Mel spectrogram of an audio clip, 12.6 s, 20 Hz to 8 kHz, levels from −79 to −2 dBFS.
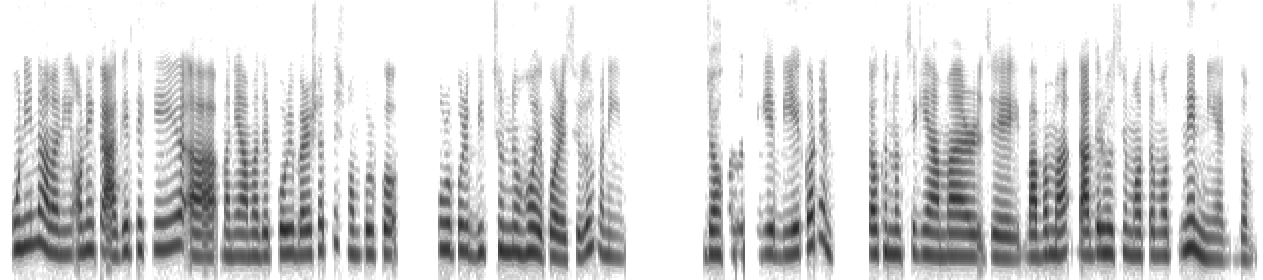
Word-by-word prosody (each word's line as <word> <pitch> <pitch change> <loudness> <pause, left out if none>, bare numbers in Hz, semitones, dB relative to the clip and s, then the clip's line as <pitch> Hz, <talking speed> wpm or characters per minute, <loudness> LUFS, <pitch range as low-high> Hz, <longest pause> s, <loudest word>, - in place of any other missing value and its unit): উনি 265 +2 +3
না 300 - +3
মানে 210 -1 -1
অনেক 245 +1 -1 0.2
আগে 225 +4 0
থেকেই 250 +1 -2 0.3
আ - - +6 0.3
মানে 195 0 -3
আমাদের 200 0 -1
পরিবারের 215 -1 +2
সাথে 245 +5 -4
সম্পর্ক 215 0 -2 0.5
পুরোপুরি 245 -2 0
বিচ্ছিন্ন 230 +1 -1
হয়ে 220 -4 +4
পড়েছিল। 190 +1 0
মানে 200 -3 -6 1.0
যখন 210 +1 +1
হচ্ছে 215 -1 -12
গিয়ে 215 0 +1
বিয়ে 215 +2 +2
করেন, 305 -1 +2 0.4
তখন 220 +1 +2
হচ্ছে 215 +1 -4
গিয়ে 210 -1 0
আমার 195 0 +3 0.2
যেই 185 -2 0 0.2
বাবা-মা 205 +2 +4 0.2
তাদের 205 +2 +5
হচ্ছে 220 +1 -1
মতামত 205 0 -2
নেননি 210 -9 +2
একদম। 170 +1 -10
215 Hz, 155 wpm, -24 LUFS, 200-230 Hz, 1.0 s, আ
